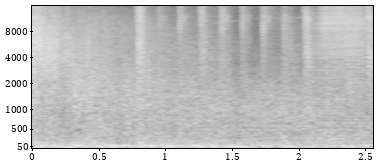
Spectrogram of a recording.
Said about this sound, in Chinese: 紧随其后的第二辆战车也没能躲过一劫，接连两声惊天动地的爆炸过后，两辆战车瞬间被炸成了扭曲的废铁。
